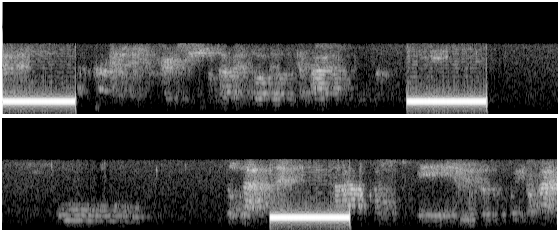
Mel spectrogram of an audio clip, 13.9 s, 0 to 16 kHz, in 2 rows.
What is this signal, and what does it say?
Ringback tone (Europe, 425 Hz), with speech.
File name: out- -2003- - - .2480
